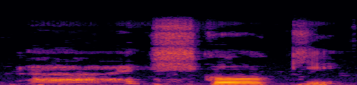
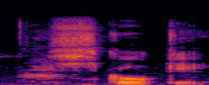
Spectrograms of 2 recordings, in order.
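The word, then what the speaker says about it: 飛行機: Hikoki, so it's like a whispery sound.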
